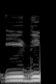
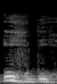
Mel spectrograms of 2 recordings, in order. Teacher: اور اس اگلی آیت میں جو ہم سے غلطیاں ہوتی ہیں، پہلی غلطی ہم اس لفظ پر کرتے ہیں کہ ہم اس کو ایدی پڑھتے ہیں، یہ ایدی نہیں، یہ اہدی ہے۔ یہاں پر ہا کو واضح کرنا ہے اور ساکن ہے تو حمزہ اور ہا کو ملا کر پڑھیں گے، اہدی اس طرح پڑھیں گے۔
